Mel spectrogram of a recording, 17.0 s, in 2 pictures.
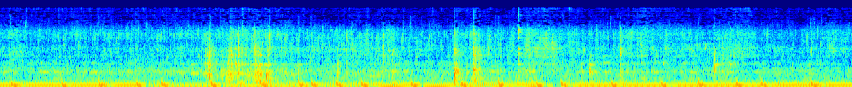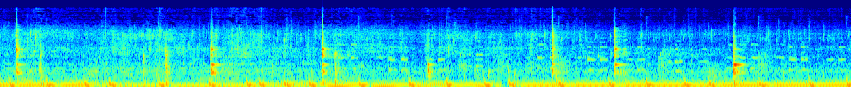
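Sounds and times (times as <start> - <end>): spatula scraping wok: 0.0 - 16.5
sauce sizzling: 0.0 - 17.0.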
